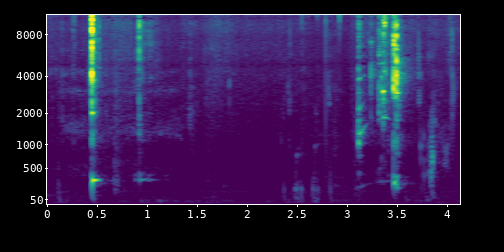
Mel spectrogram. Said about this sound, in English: excuse me. I'm having trouble clearing my throat right now. Drink some more water.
